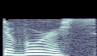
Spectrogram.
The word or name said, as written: divorce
